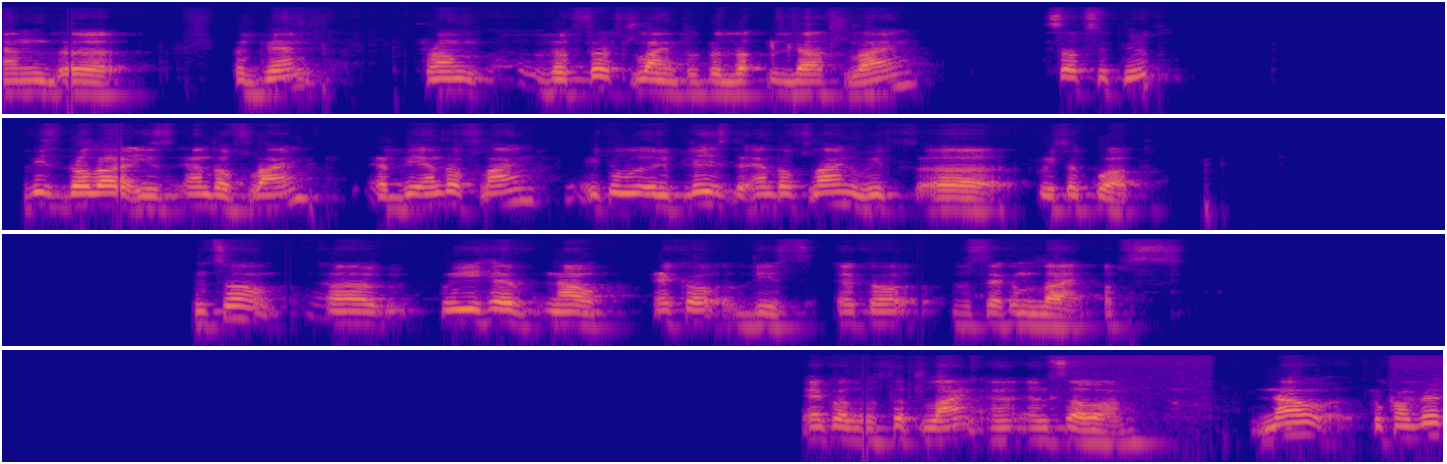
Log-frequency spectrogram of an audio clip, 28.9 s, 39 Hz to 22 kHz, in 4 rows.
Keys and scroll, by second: 1.3 typing, 2.7-3.5 typing, 5.3 typing, 6.8 typing, 8.5-8.8 typing, 10.5 typing, 13.5-14.8 typing.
